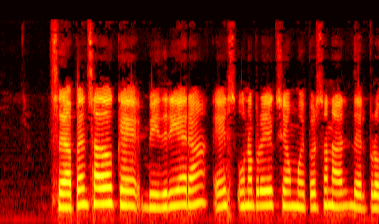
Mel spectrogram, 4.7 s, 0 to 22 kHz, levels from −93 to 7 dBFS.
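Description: Speech with no audible faults.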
